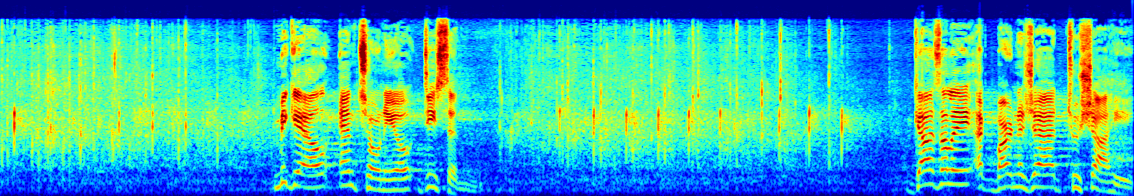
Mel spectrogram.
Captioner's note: applause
